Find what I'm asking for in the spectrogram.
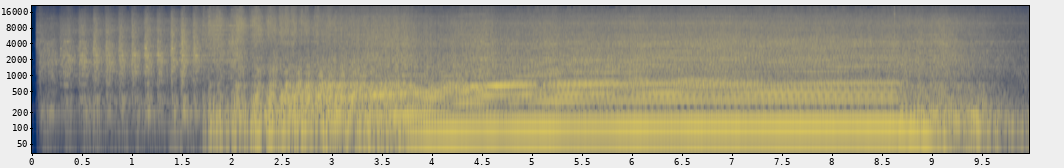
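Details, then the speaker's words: Freshly rebuilt SR engine, not yet fully base-tuned, exhaust leak present: engine catches and idle climbs within seconds, hanging high until shut off; runaway idle from an untuned base map. "Yeah, it was climbing, so I shut it off. Okay. So, we're not to a full base tune yet."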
